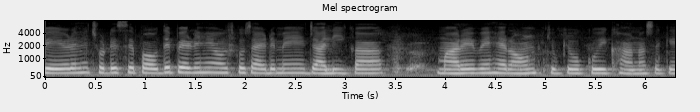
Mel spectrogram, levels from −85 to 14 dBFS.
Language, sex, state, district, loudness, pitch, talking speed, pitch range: Hindi, female, Delhi, New Delhi, -16 LUFS, 230 Hz, 200 wpm, 220-245 Hz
